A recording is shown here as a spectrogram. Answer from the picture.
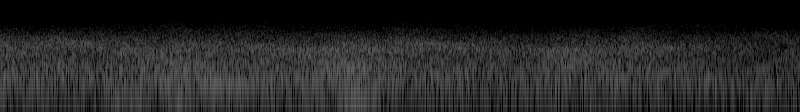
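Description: Road traffic on the adjacent bridge lanes: a steady hiss of passing cars' tyres, with a lower engine rumble from a passing vehicle between about two and four seconds in.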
